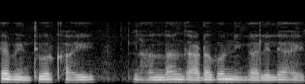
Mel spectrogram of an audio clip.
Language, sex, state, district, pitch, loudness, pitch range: Marathi, male, Maharashtra, Sindhudurg, 115 Hz, -18 LUFS, 110-120 Hz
